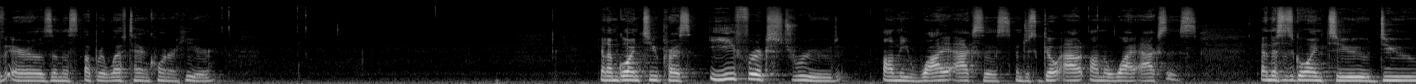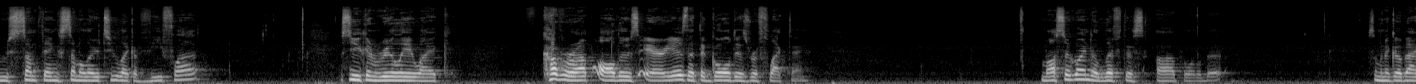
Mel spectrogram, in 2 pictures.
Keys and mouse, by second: 2.2 click, 3.0 click, 7.4 e, 15.0 Tab, 25.3 click.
